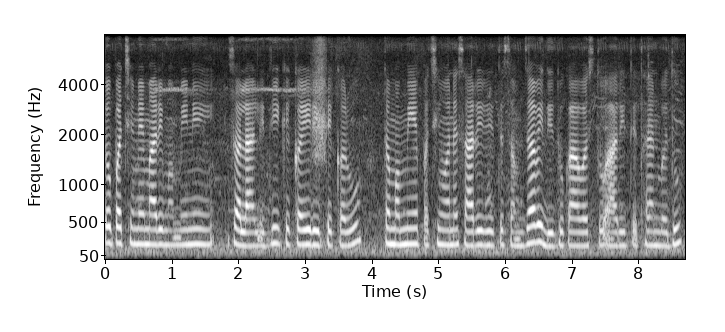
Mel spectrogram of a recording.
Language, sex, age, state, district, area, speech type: Gujarati, female, 18-30, Gujarat, Anand, urban, spontaneous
